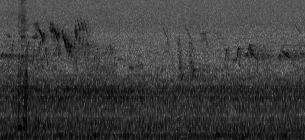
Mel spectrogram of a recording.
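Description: Faint small-bird calls over marsh ambience: a quick run of high chirps and trills in the first two seconds, then scattered short calls, with a single light click about half a second in.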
